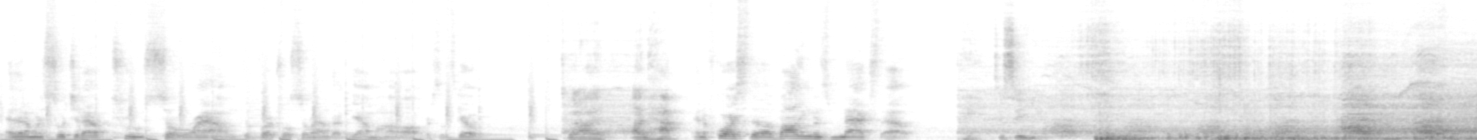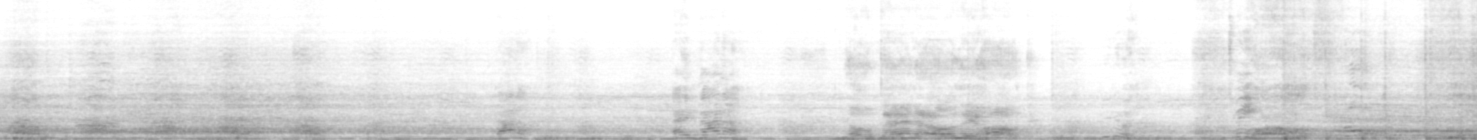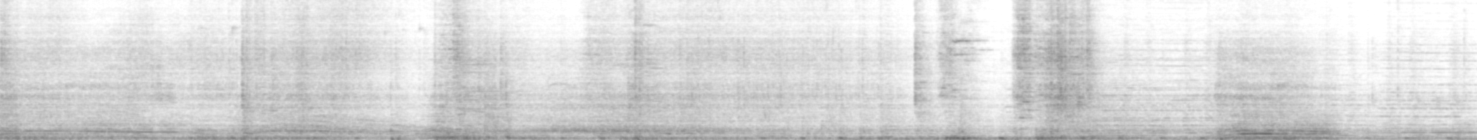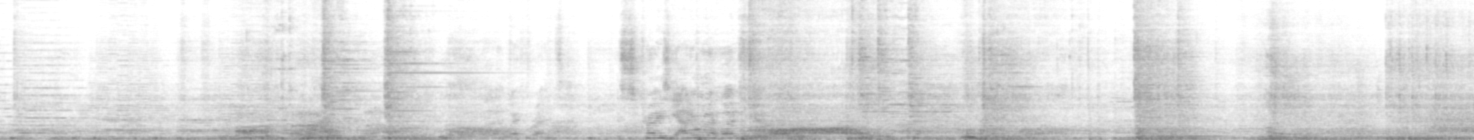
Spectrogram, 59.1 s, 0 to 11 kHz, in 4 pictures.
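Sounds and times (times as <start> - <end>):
loud film soundtrack: 0.0 - 6.8, 9.6 - 59.0.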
